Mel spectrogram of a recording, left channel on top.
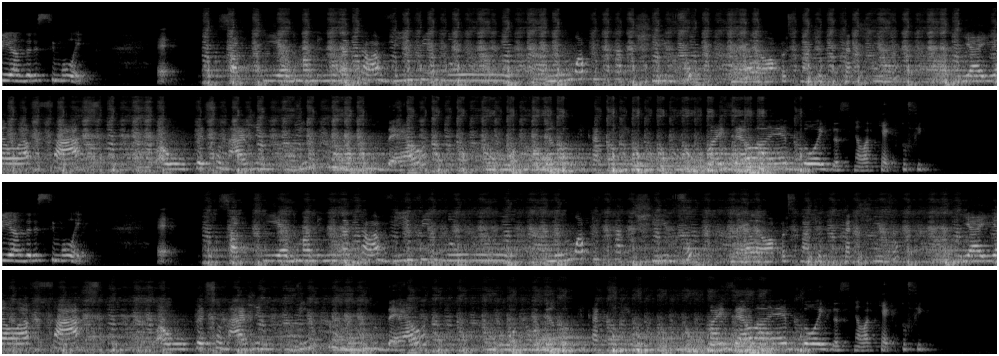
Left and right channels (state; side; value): normal; both; correlation 0.57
